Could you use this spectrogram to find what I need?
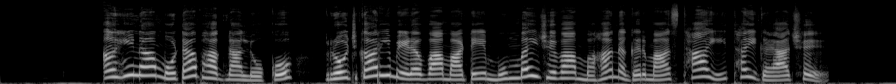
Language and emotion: Gujarati, neutral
